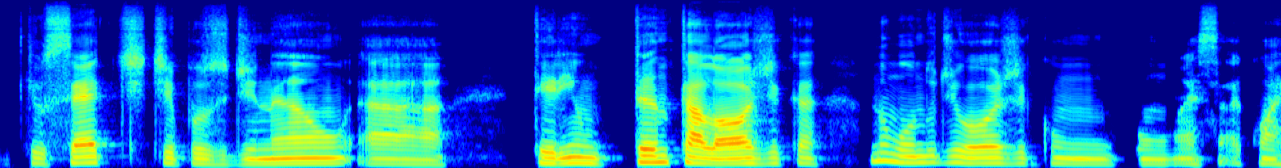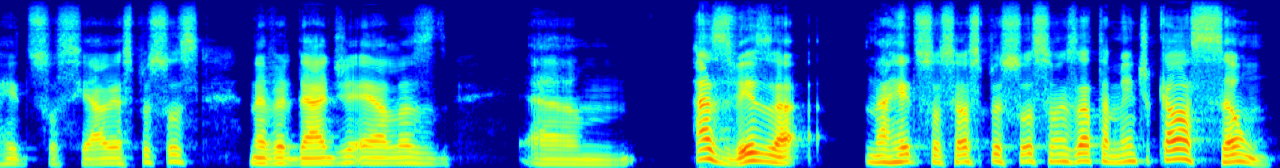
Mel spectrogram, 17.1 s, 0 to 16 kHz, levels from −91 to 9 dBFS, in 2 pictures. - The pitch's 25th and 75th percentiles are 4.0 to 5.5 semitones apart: Yes, average, 4.3 semitones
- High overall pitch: No, low, 120 Hz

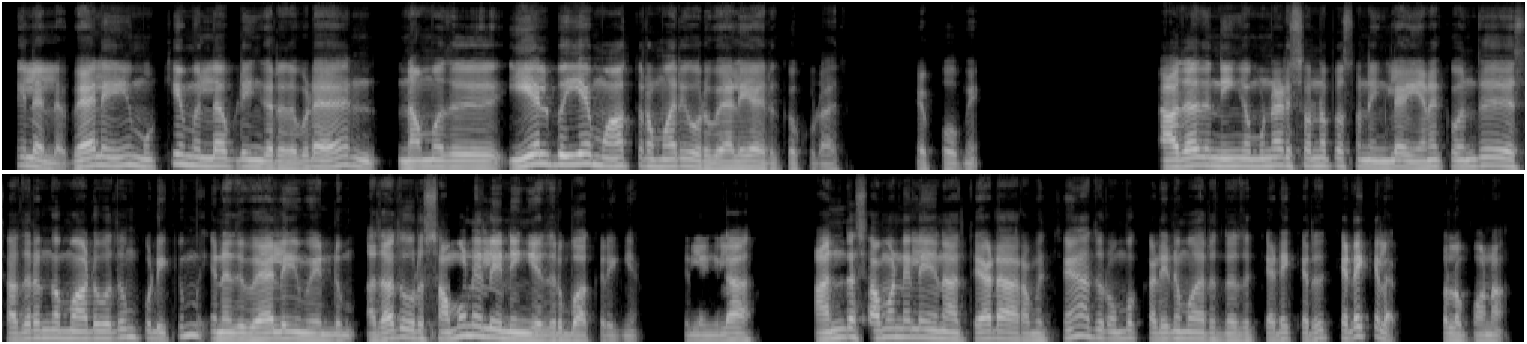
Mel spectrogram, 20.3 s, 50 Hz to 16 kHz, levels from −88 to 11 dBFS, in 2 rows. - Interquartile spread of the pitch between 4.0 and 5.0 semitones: Yes, average, 4.3 semitones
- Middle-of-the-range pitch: Yes, medium, 145 Hz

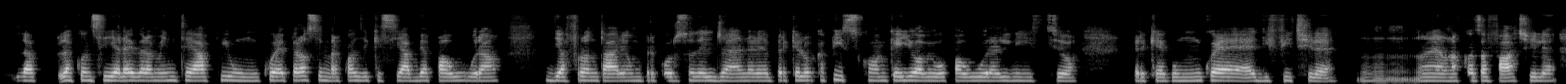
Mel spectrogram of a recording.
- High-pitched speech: No, medium, 175 Hz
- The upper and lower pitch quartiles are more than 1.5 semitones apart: No, narrow, 1.1 semitones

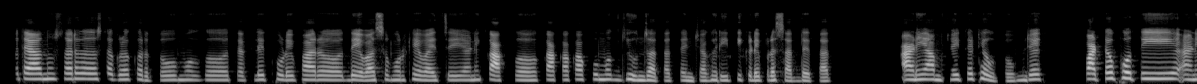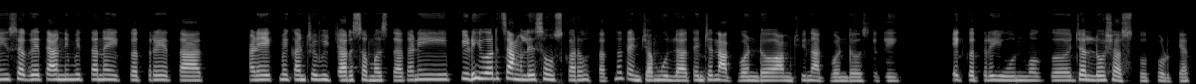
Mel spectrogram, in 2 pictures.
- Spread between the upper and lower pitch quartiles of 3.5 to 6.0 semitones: No, average, 3.0 semitones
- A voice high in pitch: Yes, high, 205 Hz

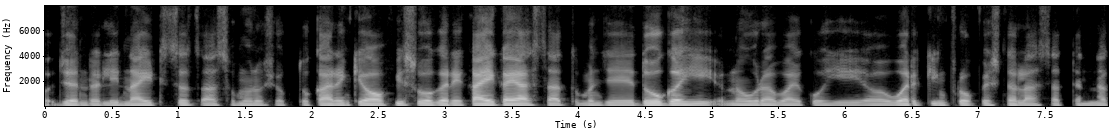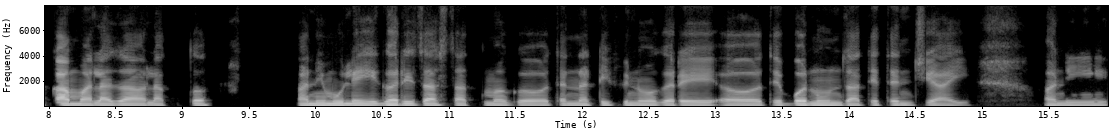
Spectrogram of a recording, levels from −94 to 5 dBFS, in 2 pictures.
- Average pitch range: No, narrow, 1.2 semitones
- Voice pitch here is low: Yes, low, 115 Hz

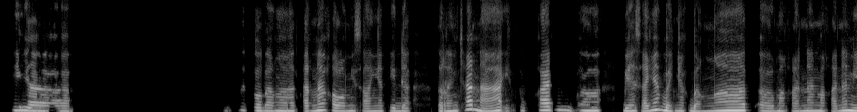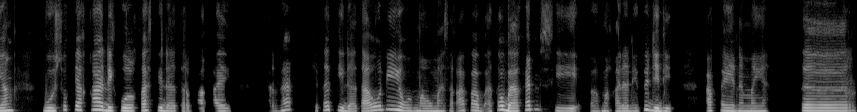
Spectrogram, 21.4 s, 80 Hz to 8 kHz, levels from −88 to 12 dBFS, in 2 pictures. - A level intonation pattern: Yes, narrow, 2.3 semitones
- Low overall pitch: No, high, 195 Hz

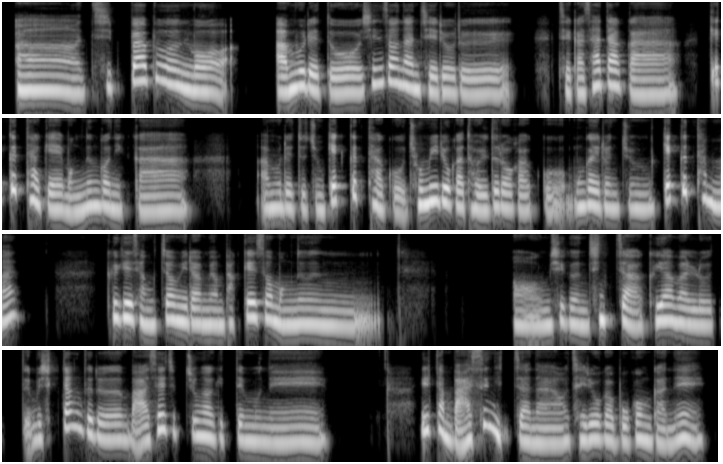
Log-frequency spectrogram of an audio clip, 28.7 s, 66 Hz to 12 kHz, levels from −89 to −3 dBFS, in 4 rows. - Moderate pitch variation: Yes, average, 4.1 semitones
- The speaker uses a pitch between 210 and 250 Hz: No, high, 190 Hz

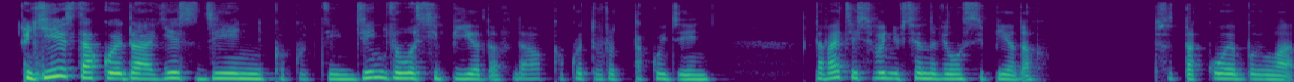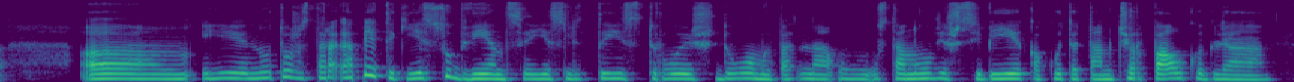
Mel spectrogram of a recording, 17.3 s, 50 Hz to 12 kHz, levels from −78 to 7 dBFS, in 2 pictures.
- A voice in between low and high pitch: No, high, 200 Hz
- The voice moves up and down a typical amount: No, narrow, 2.1 semitones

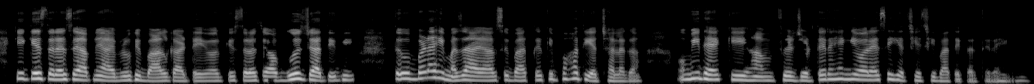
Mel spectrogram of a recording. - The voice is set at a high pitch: Yes, high, 200 Hz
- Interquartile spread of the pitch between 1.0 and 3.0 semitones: No, average, 4.5 semitones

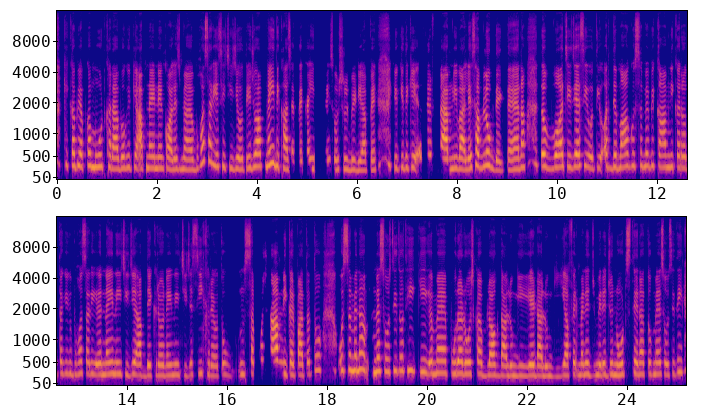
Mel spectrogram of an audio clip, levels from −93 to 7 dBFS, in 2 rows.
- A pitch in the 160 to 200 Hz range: No, high, 245 Hz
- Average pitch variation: Yes, average, 3.1 semitones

